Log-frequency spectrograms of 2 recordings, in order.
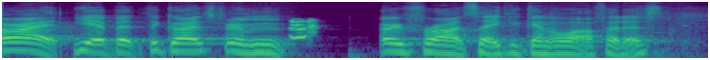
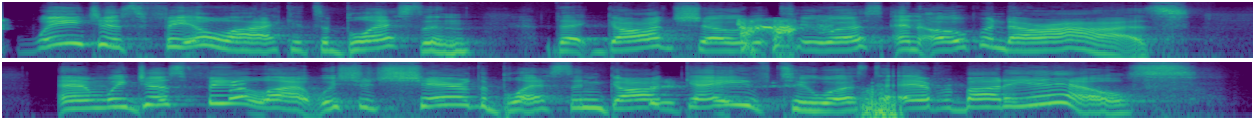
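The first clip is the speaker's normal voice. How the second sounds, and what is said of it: Put-on accent reading a quote. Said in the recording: “You have to do the accent.”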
